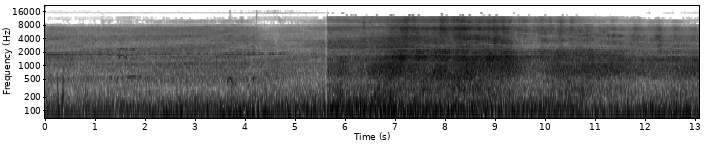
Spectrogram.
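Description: A jet airliner roars loudly as it speeds along a runway, growing louder.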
